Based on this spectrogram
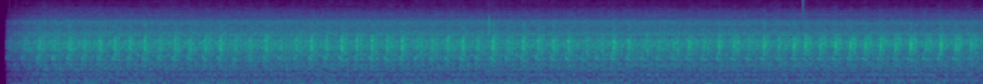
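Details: Internal engine knock: crisp, fairly even metallic tapping about three a second over a quiet idle; cause not yet found.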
